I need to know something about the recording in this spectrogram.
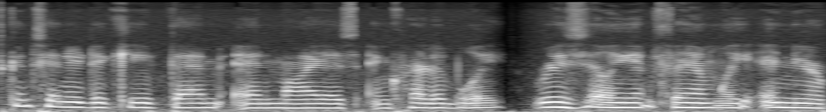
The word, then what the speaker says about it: Maya: luciantes by the way maya is pronounced maya yeah i'm starting to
